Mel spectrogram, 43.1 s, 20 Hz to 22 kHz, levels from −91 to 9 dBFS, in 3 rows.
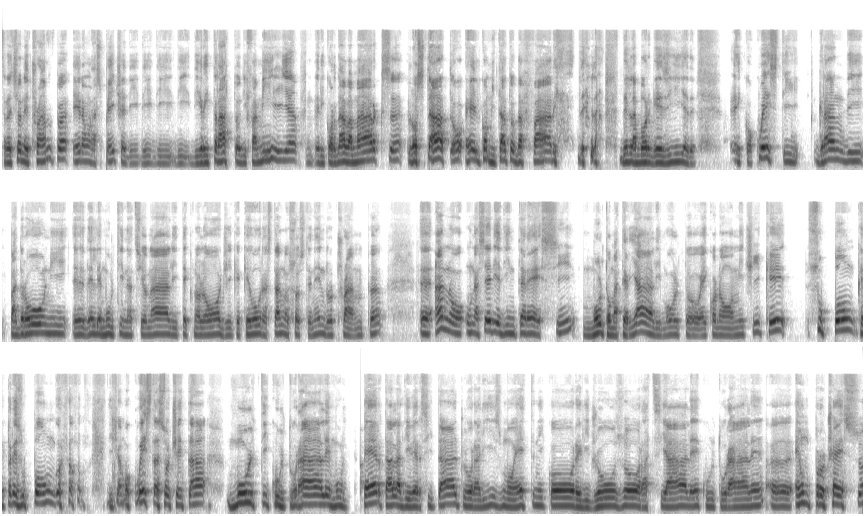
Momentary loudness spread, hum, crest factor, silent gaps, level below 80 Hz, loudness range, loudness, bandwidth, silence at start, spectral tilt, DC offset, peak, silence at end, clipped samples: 13 LU; none; 18 dB; none; -66 dBFS; 5 LU; -21 LUFS; 12.5 kHz; 0.05 s; -6.5 dB/octave; under 0.1%; -4 dBFS; 0 s; under 0.1%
